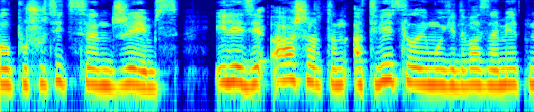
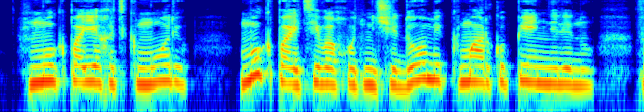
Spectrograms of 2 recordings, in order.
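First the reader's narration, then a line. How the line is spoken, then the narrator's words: Exhausted sigh. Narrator (Russian): вздохнула леди Ашертон, сразу обессилев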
